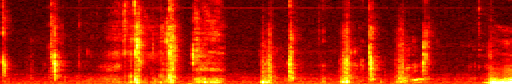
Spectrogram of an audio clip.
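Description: Close-up crunching and chewing of crisp cucumber kimchi (oi-sobagi) with a mouthful of bibimbap: irregular sharp crunches about every half second. A short hummed voice sound begins at the very end.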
